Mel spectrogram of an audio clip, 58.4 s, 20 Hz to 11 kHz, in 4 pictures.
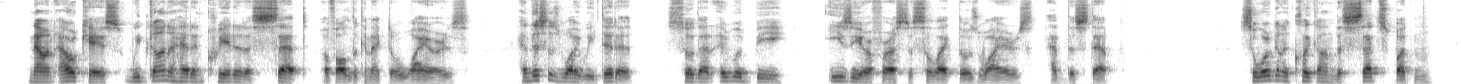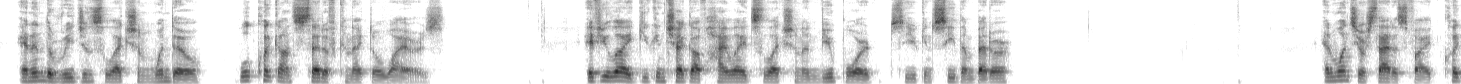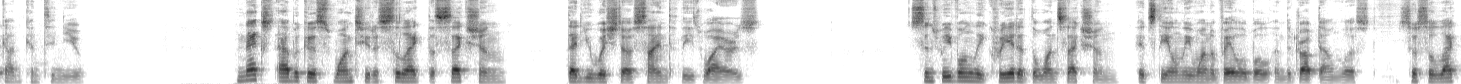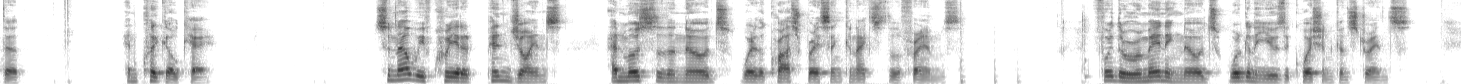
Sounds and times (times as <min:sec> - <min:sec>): Speech: 0:00.3 - 0:11.2, 0:12.4 - 0:19.1, 0:20.5 - 0:24.8, 0:27.8 - 0:30.1, 0:31.6 - 0:36.9, 0:38.3 - 0:44.1, 0:45.1 - 0:46.0, 0:47.6 - 0:53.5, 0:54.7 - 0:58.0.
